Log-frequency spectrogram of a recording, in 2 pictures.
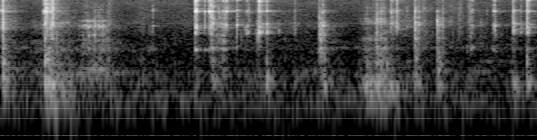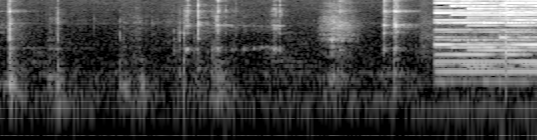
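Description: Faint, scattered metallic clicks and ticks of a wrench and fingers turning a dishwasher's threaded leveling leg in its metal bracket. About seven seconds in, a steady chime-like tone sets in.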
